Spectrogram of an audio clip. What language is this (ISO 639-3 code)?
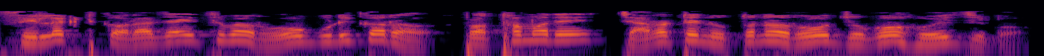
ori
